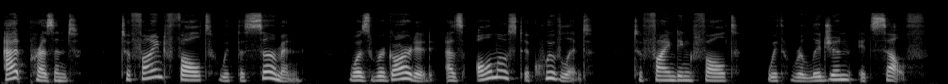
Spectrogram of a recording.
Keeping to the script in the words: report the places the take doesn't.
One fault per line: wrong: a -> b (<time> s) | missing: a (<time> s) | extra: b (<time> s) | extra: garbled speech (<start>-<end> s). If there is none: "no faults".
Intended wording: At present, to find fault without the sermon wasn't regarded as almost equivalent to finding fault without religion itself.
wrong: without -> with (2.2 s)
wrong: wasn't -> was (3.5 s)
wrong: without -> with (7.7 s)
